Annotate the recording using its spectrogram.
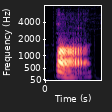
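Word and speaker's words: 她: to a female, so if you want to say she, it is still ta. However, um, it's written slightly different. It actually uses the radical female. So, and then it's still pronounced ta.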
